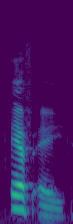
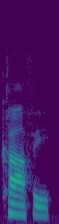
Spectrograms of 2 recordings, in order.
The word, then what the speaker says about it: Kofa: Once again, I have been your humble host, Kofa, your favorite YouTuber's favorite YouTuber, Kofa, not coffee, not Kufu, not Kofi, or any variation thereof. Kofa rhymes with sofa.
